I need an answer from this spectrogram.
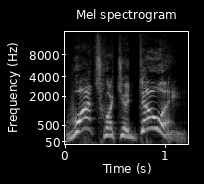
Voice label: watch what, male; Half-Life 2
